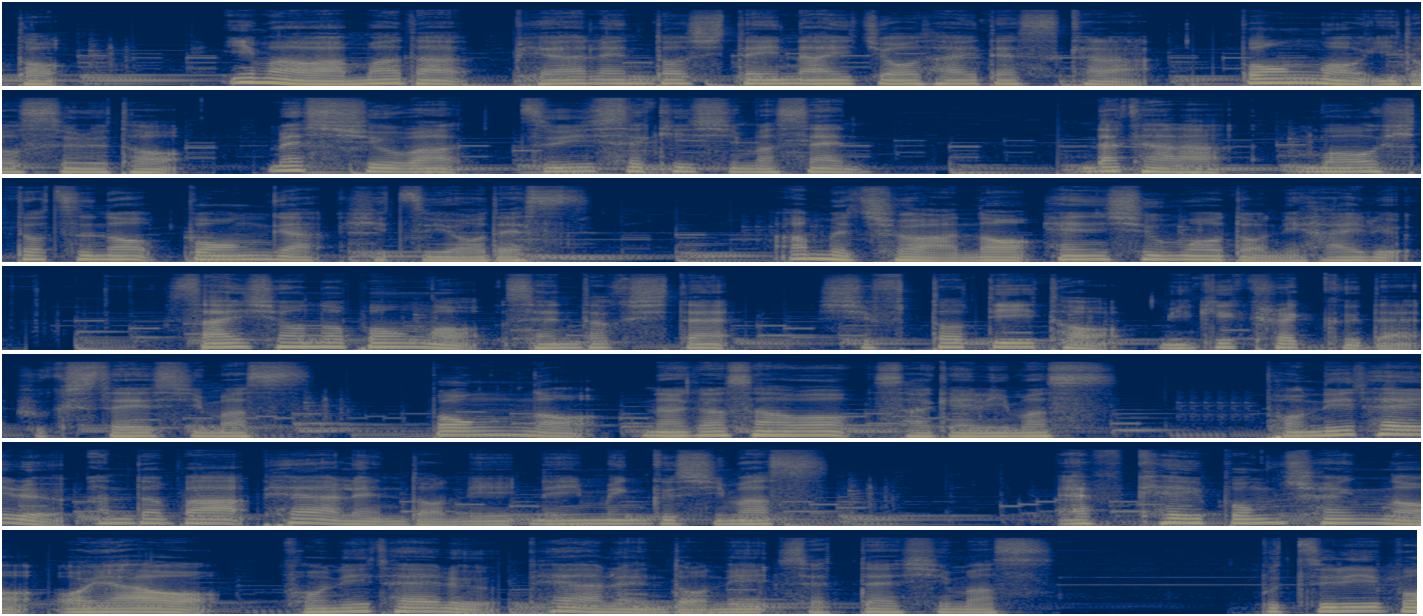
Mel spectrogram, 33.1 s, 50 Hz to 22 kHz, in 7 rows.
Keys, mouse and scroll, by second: 0.3 click, 0.8-1.9 shift+middle drag, 1.9 click, 2.6 g, 3.9-4.8 middle drag, 4.8 g, 7.7 click, 9.3-9.9 drag, 9.9-13.6 middle drag, 13.6 click, 13.7 shift+middle click, 14.3 scroll up 1, 16.1 click, 16.9 shift+d, 19.5 click, 21.1-22.1 drag, 23.9 click, 24.2-25.3 drag, 27.2 click, 28.2-31.4 drag, 32.1 click, 32.7 click.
